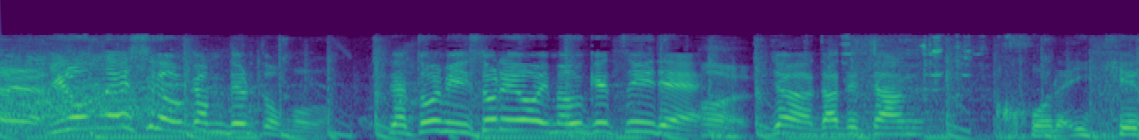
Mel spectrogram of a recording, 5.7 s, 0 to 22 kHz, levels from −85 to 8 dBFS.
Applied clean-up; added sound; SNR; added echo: none; Dishes, pots, and pans / Glass; 14 dB; none.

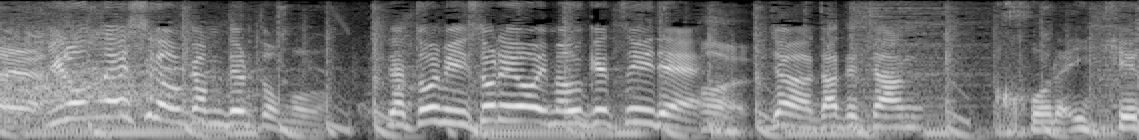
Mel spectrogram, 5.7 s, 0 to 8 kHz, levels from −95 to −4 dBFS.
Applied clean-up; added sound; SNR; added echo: none; none; none; none.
